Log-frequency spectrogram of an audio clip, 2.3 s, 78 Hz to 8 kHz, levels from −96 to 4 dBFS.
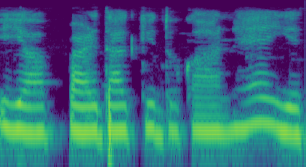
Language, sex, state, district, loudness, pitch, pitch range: Hindi, female, Bihar, Sitamarhi, -21 LUFS, 215 Hz, 210-225 Hz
